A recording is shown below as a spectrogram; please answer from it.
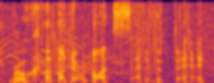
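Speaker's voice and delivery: high, breaking up into laughs while talking; cracking up mid-sentence; real laughter. Real, not acted. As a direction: try to talk through a laughing fit. Cracks up at chatter's excuse.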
